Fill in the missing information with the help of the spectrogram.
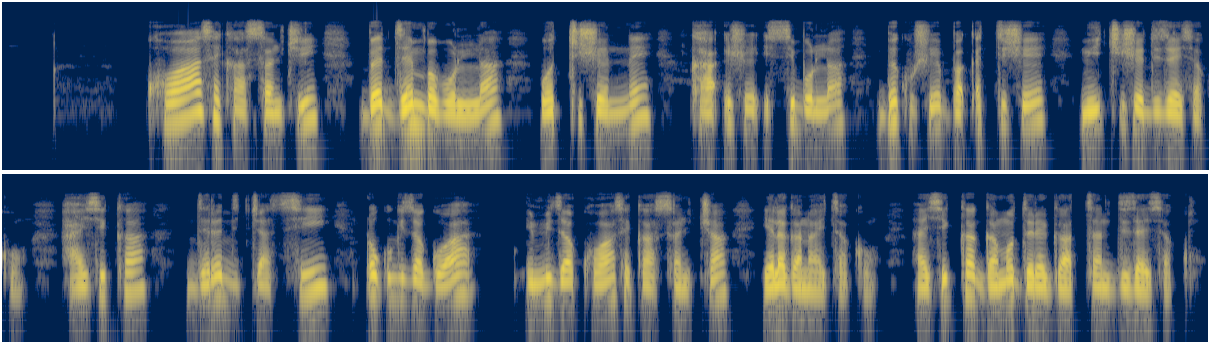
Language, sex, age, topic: Gamo, male, 25-35, government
